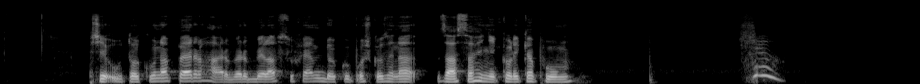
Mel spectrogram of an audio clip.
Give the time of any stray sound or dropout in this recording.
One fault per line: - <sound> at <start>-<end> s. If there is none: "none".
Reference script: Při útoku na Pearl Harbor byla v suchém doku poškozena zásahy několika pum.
- thud at 6.5-6.6 s
- sneeze at 7.4-7.9 s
